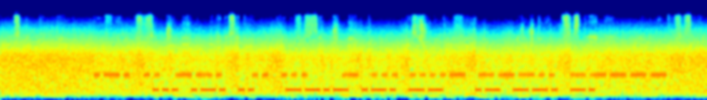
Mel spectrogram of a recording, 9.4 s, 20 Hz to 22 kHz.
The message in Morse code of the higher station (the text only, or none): RIG IS TS480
